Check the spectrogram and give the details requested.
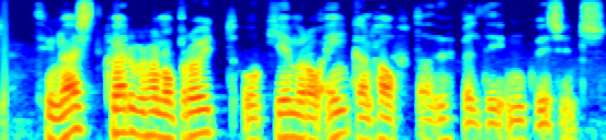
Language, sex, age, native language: Icelandic, male, 30-39, Icelandic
